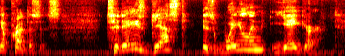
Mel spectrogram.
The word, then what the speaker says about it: Jaeger: today's guest is waylon yeager pronounced like jagermeister makes me think of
